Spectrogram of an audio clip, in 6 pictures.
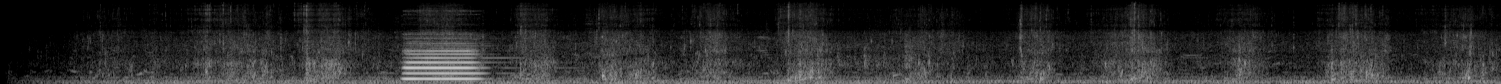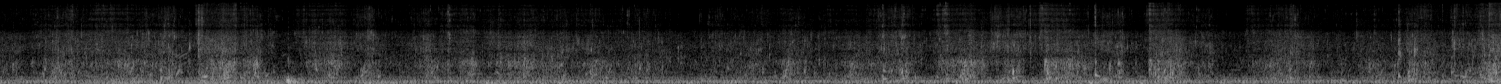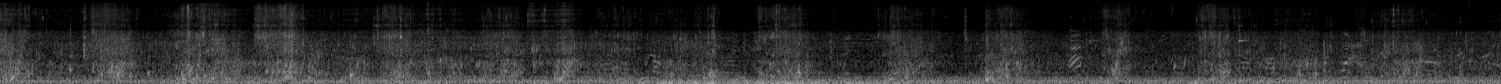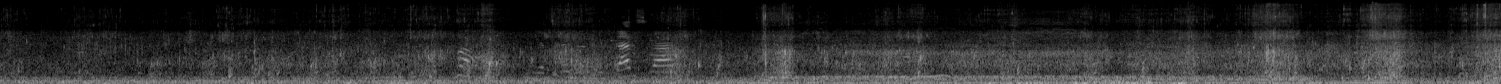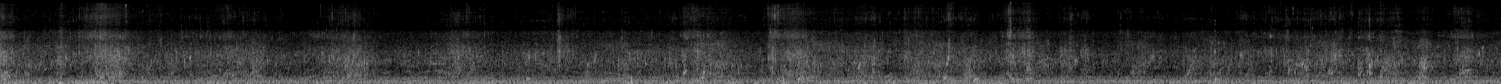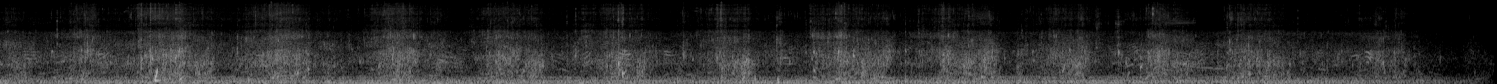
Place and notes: Buckow, Märkische Schweiz:
Anlegestelle am Schermützelsee, Wellen, Wasser / landing at lake Schermützelsee, waves, water
Germany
